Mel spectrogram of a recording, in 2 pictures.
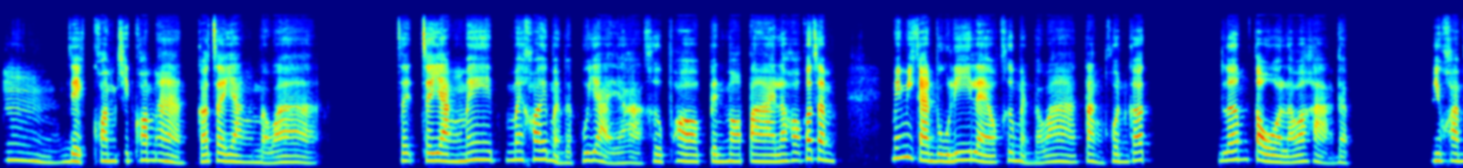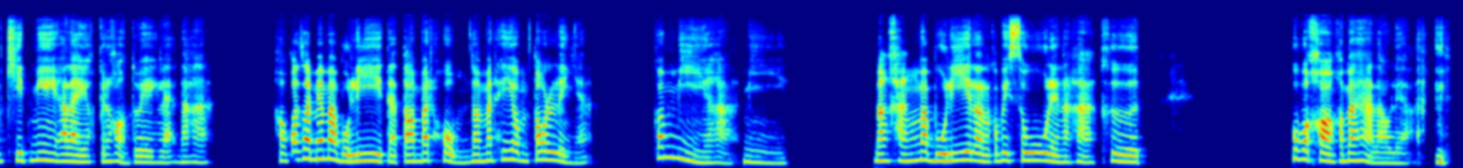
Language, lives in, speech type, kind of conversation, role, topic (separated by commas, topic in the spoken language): Thai, Thailand, conversation, unstructured, none, ความโกรธส่งผลต่อการแก้ปัญหาอย่างไร?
